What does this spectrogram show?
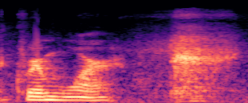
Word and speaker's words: grimoire: Great magic and armoire rhymes with grimoire.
